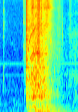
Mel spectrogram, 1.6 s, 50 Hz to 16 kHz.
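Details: M52B28 engine newly swapped into a BMW E30, first start attempt: silence, then a short sharp starter whirr spinning freely for under a second and fading; starter now engages normally, which it did not before.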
